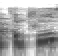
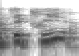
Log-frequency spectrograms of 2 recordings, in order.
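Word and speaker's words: tepuy: Un T'épuis, qui s'écrit T-E-P-U-Y, c'est un terme de géographie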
